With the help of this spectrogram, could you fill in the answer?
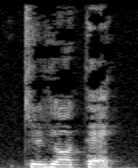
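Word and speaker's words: כליות: Kilyote. Kilyote. The word highlighted in blue is pronounced kilyote.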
